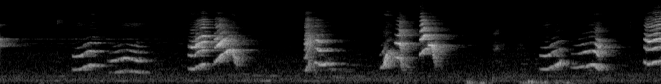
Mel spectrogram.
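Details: Pet talking parrot mixes arched whistled notes with sharp speech-like syllables, a sequence of varied vocal bursts over several seconds in a quiet room.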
